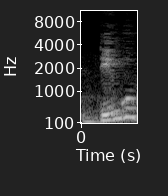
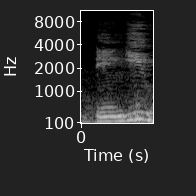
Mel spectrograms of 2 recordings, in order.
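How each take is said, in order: First: The word ends with an 'oo' vowel. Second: The word ends with an 'ee' vowel.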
